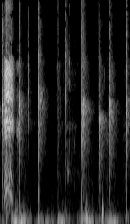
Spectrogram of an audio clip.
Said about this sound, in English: I'm clapping. It's clapping, nothing else.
